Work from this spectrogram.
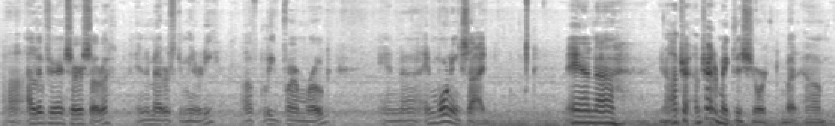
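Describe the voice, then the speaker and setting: Older man, rambling and chatty, low voice, noisy outdoor recording with traffic behind. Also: lively intonation, moderate pace. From upstate New York. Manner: rambling, chatty, frequent fillers and restarts. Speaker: solar salesman. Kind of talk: casual self-introduction video.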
